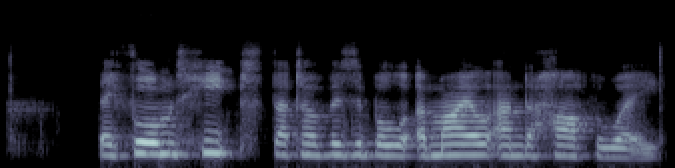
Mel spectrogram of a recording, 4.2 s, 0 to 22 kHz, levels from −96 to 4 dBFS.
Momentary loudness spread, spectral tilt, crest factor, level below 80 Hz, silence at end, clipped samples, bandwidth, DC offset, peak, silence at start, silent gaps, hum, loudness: 13 LU; -4.5 dB/octave; 18 dB; -86 dBFS; 0.15 s; under 0.1%; 7.8 kHz; under 0.1%; -16 dBFS; 0.6 s; none; none; -33 LUFS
